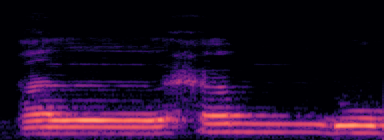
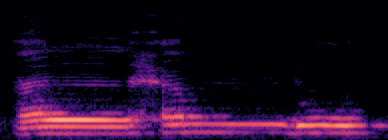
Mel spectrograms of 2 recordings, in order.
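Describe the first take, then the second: No difference in how they are said.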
